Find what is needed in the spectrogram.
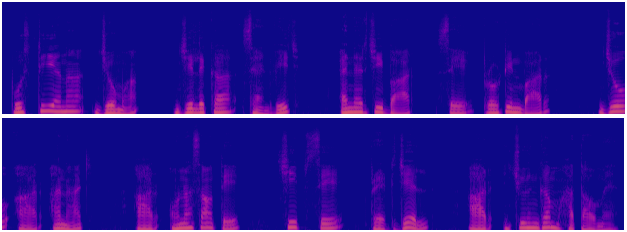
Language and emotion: Santali, neutral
